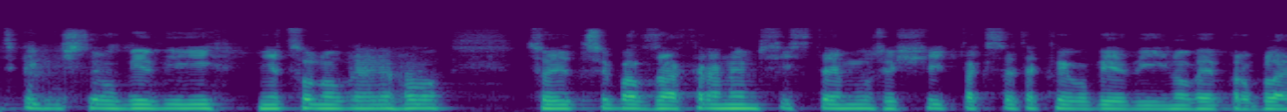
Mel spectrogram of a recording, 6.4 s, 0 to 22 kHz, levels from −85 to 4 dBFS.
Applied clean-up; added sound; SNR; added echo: neural mask model DeepFilterNet 3.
